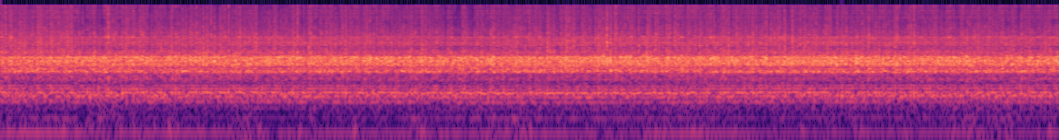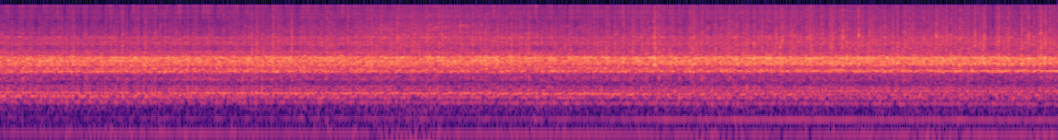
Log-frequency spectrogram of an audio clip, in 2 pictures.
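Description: Motorcycle engine running steadily at a constant cruising speed, recorded from the moving bike, with no change in pitch.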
